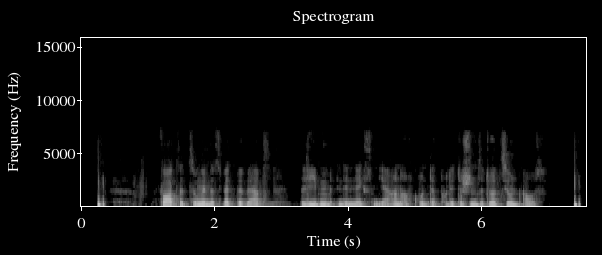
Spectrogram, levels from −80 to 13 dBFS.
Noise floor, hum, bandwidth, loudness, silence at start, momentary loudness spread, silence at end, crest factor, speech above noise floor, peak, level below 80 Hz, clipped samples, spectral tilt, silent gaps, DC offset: -56 dBFS; none; 7.2 kHz; -23 LUFS; 0.25 s; 10 LU; 0.1 s; 22 dB; 34 dB; 0 dBFS; -36 dBFS; under 0.1%; -9 dB/octave; none; under 0.1%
